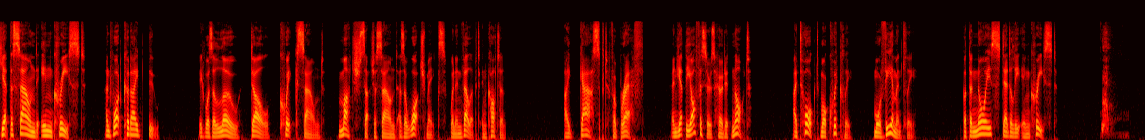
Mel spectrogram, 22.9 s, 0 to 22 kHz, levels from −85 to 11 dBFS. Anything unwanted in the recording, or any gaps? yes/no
yes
